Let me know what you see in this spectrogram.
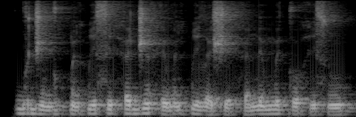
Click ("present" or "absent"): absent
